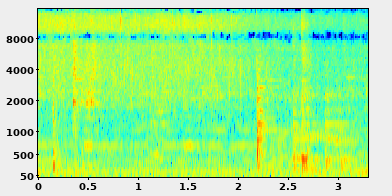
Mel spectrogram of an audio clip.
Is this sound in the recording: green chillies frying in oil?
yes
